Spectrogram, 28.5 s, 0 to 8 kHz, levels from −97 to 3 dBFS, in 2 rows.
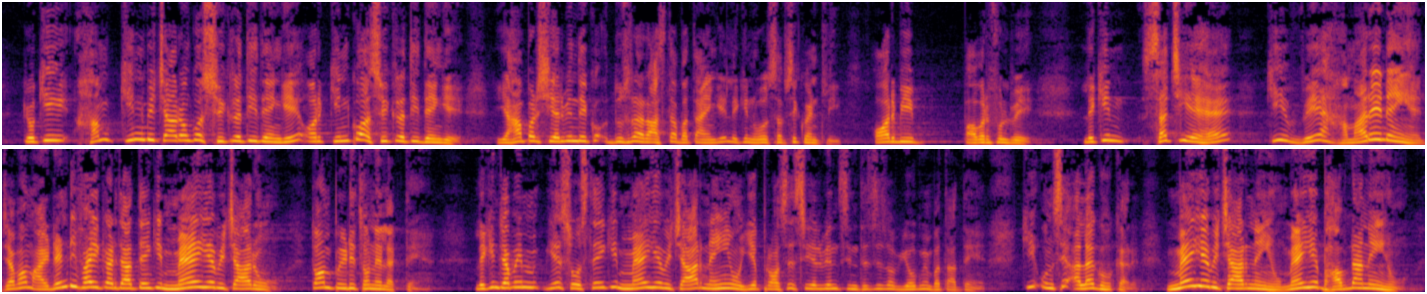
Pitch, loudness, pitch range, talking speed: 220 Hz, -17 LUFS, 185-260 Hz, 180 wpm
